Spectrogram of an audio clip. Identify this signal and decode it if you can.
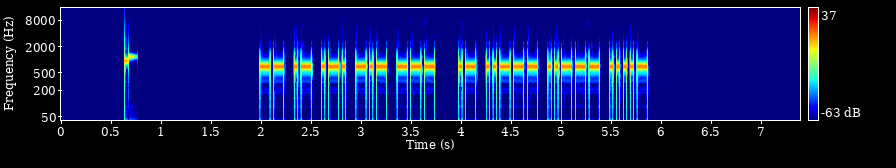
Morse code, heard as a keyed tone, about 34 wpm, 700 Hz. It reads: MARKO A224
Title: CWT Exchange 35wpm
